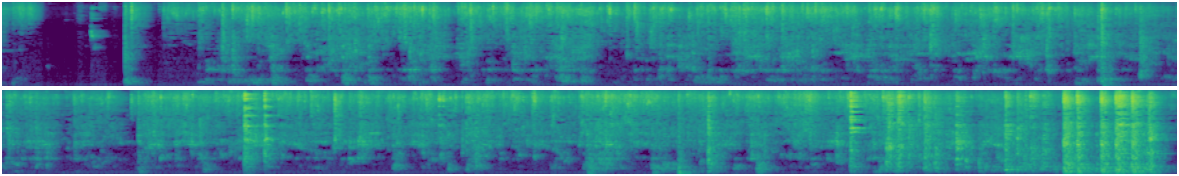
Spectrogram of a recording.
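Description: Metal spoon stirring a stainless steel pot of simmering milk, sugar and pinipig (pounded young rice flakes), with many small clinks and scrapes against the pot over a steady hiss. The stirring gets louder and busier near the end.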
